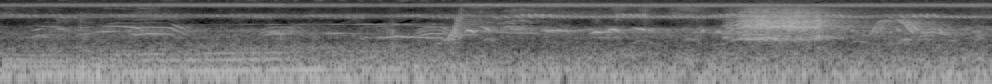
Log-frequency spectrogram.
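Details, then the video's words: Sulphur-crested Cockatoos squawking, one loud, harsh, grating screech near the end after soft chirps from small birds over a steady high insect hum, on a morning bird walk at Oxley Creek Common, Brisbane, Australia. "So that's squawking, those are Sulfur-crested Cockatoo. Here"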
